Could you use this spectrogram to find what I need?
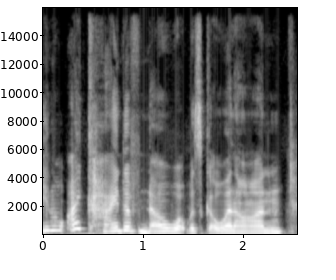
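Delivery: ordinary delivery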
